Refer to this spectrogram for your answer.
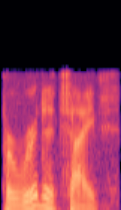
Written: peridotite

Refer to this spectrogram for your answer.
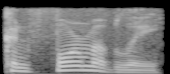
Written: conformably

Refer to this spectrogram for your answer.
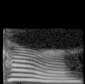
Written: Karrer

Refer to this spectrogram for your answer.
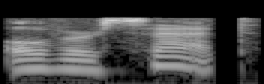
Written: overset

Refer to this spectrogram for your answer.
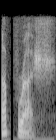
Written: uprush

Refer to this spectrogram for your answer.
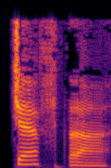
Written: jephthah

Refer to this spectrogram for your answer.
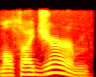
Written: multigerm

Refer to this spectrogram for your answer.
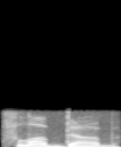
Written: flubdub

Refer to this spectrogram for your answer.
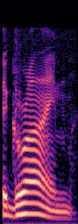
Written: begrime

